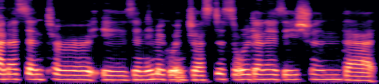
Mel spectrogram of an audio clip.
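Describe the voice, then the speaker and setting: Woman with a Korean accent, medium pitch and moderate pace, dry, close sound with no echo over a quiet background. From South Korea, then Chicago from age 12. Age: 60s. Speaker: community organization director. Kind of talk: interview conversation. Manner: hesitant, many fillers.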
